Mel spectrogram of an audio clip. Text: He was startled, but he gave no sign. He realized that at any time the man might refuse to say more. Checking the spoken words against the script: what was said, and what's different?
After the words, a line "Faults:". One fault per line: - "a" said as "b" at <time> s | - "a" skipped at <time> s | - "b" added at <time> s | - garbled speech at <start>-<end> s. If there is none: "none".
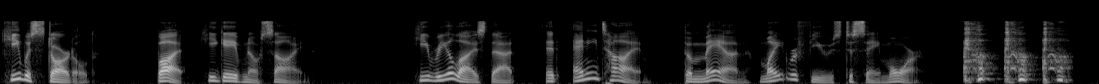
He was startled, but he gave no sign. He realized that at any time the man might refuse to say more.
Faults:
none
